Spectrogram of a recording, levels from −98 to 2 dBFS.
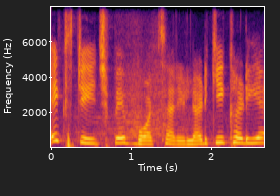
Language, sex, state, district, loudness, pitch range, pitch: Hindi, female, Maharashtra, Mumbai Suburban, -13 LUFS, 220-285 Hz, 250 Hz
